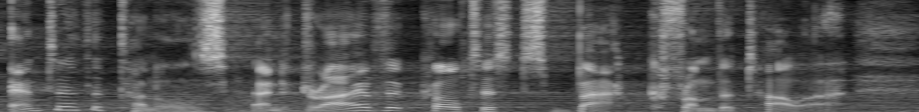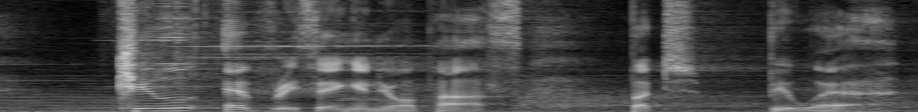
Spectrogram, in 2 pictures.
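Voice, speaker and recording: A grave elder elf lore master. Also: male voice, low voice, wildly swooping pitch, creaky, heavily acted. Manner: grave, commanding, measured. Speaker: quest giver. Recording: reverberant with game music behind.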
